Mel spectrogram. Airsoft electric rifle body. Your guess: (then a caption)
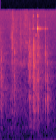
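Solid. Shaking a Saigo Defense Ronin airsoft AEG rifle to check its build gives a few light, dry clicks from its cover, the only part that rattles. The rifle is otherwise absolutely solid, with no flex except a tiny bit in the stock.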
